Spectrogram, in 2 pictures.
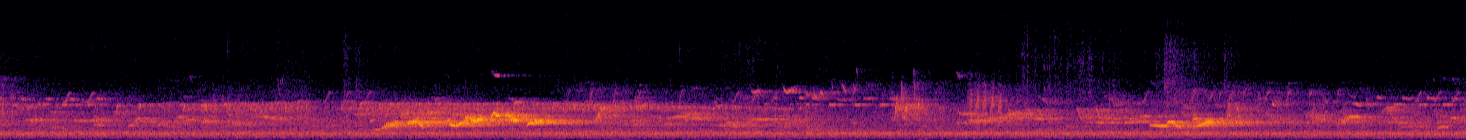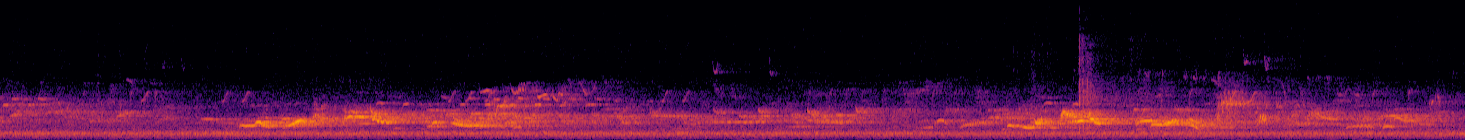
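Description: Small birds chirping and singing in short bouts, several times over, above a steady background hiss.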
